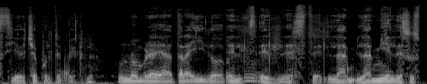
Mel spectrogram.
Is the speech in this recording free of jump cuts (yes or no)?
no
